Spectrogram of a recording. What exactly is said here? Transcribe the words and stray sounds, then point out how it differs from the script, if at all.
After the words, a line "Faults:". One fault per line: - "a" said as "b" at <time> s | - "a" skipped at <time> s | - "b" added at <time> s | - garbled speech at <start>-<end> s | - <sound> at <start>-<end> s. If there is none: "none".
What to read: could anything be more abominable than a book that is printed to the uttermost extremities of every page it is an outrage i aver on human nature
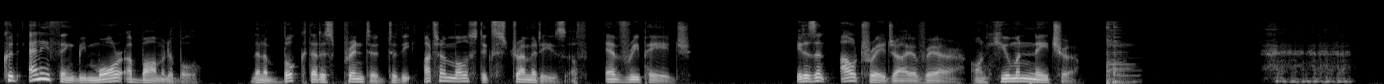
could anything be more abominable than a book that is printed to the uttermost extremities of every page it is an outrage i aver on human nature
Faults:
- thud at 11.1-11.4 s
- laugh at 12.6-13.6 s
